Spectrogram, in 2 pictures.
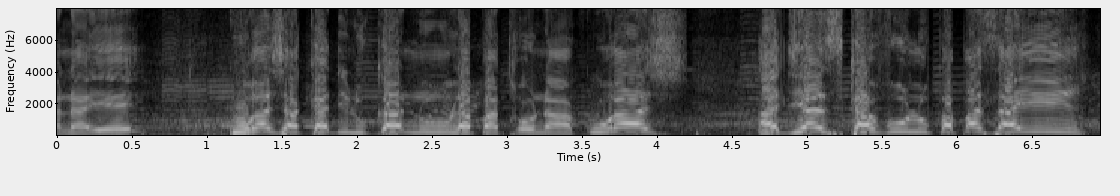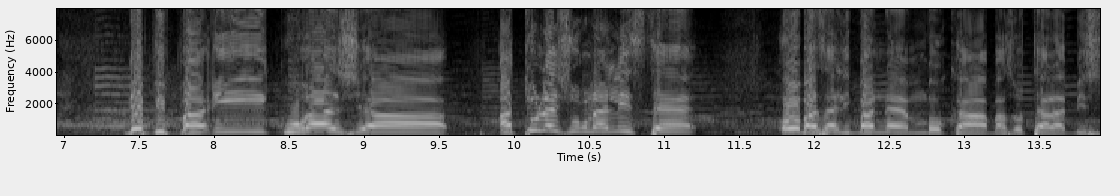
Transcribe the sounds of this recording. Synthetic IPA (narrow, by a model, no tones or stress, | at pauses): naje | kuʁaʒakadilukanulapatʁonakuʁaʒ | adjaskavulupapazaiʁdepipaʁikuʁaʒa | atulɛʒuʁnalistɛ | ojobazalibandajambokabazotalabis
